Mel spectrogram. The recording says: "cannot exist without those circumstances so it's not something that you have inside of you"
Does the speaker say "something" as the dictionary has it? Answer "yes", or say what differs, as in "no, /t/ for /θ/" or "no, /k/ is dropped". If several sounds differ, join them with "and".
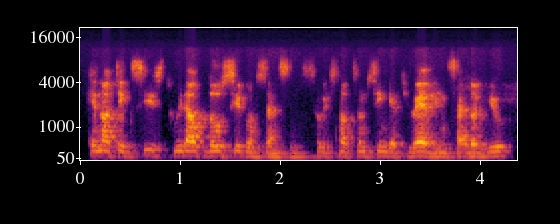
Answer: yes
